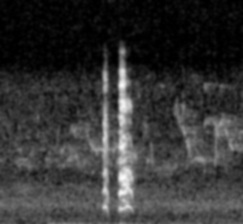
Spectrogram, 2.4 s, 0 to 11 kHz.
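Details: Northern goshawk at a nest in Tartu, Estonia, 26 April 2025, gives a quick double call, two clipped, raspy notes in rapid succession amid quiet woodland birdsong.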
